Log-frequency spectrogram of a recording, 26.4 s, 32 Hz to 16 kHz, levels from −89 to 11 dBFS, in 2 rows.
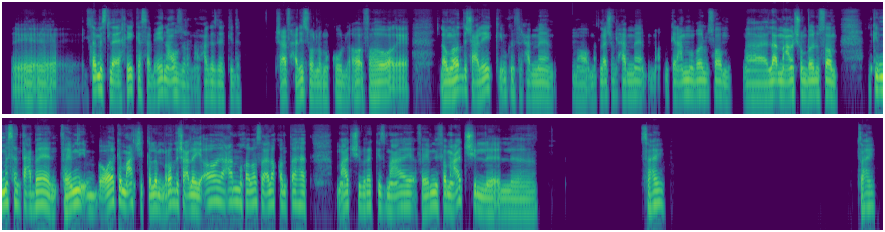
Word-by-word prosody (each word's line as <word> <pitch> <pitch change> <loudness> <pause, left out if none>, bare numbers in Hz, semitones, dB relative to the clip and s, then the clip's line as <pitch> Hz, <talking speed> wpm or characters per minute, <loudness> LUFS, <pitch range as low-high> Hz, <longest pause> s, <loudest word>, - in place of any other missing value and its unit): آآ - - -9
آآ 90 0 -3
آآ - - -15
التمس 130 +1 +2
لأخيك 125 -2 +1
70 100 +4 -2
عُذرًا 100 -5 -3
أو - - -14
حاجة 95 0 -6
زي 90 -1 -6
كده - - -12 0.5
مش - - -7
عارف - - +1
حديث 110 -2 -2
والّا 90 -2 -3
مَقولة 90 +1 -7
آه، 100 - +1
فهو 95 +1 +1
ي - - -2 0.5
لو 95 - +4
ما 100 +1 +5
ردّش 125 -3 +1
عليك 115 +8 0
يمكن 110 - -7
في - - -20
الحمام 95 -2 -4 0.3
ما 90 0 -7
ما 90 - -12
طلعش 100 +1 -3
في - - -13
الحمام 100 0 -4
ما - - -16
يمكن - - -6
عامل 100 +4 -2
موبايله 105 0 -1
صامت 95 -5 -4 0.2
ما 90 0 -2
لأ، 105 - +5
ما 100 -1 0
عملش 100 +3 +2
موبايله 105 +1 +1
صامت، 100 -3 +2 0.5
يمكن 130 0 +4
مثلًا 145 -1 +2
تعبان 130 -3 +3
فاهمني، 125 +8 +5
ب 220 0 -4
ولكن 155 +1 +6
ما 130 - +6
عادش - - -2
كلّمني، 120 -1 +4
ما - - -1
ردّش 140 0 +3
عليّا 110 -1 +4
آه، 160 +2 +3
يا 155 - +1
عم 155 +1 0
خلاص 145 +2 0
العلاقة 135 +3 +1
انتهت 130 0 -1 0.5
ما - - 0
عادش - - 0
بيركّز 125 -1 -3
معايا 125 +4 0
فاهمني 120 +6 +1
فما 125 -2 +2
عادش 165 -5 +4
ال 105 -5 +1
ال 90 -1 -3 1.6
صحي 140 0 -1 2.9
صحي 125 0 -2
105 Hz, 160 wpm, -17 LUFS, 95-130 Hz, 2.9 s, ولكن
